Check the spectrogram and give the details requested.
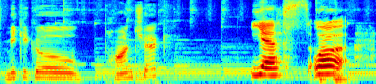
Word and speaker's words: Ponczeck: The pronunciation is kind of warped, I guess. So it's Ponczeck.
